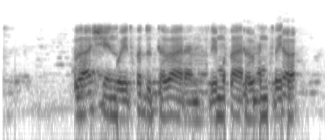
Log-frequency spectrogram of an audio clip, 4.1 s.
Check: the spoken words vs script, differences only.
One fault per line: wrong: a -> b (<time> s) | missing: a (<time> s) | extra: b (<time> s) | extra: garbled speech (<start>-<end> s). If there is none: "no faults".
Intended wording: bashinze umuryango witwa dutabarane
missing: umuryango (1.5 s)
extra: garbled speech (2.6-3.7 s)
